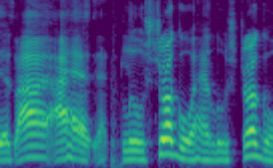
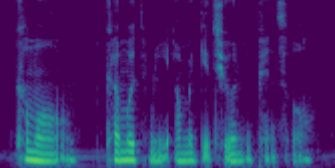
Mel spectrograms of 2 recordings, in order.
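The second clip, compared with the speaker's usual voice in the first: soft, hushed whisper close to the ear; 4 semitones lower, 8 dB quieter than usual. Retelling what was said after he knocked a desk over: retelling a whisper. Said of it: "I whispered in his ear".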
